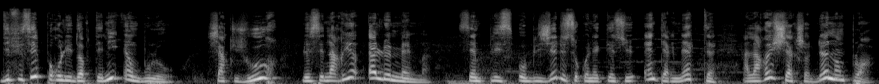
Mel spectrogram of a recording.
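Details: Adult narrator; fluent speech.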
